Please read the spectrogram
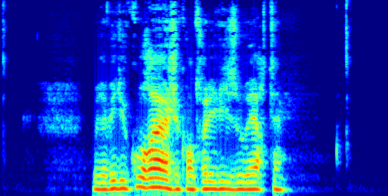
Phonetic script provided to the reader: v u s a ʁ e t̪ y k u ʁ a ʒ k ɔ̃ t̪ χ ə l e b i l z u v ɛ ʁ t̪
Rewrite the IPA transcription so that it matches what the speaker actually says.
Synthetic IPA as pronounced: v u z a v e d̪ y k u ʁ a ʒ k ɔ̃ t̪ χ ə l e v i l z u v ɛ ʁ t̪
